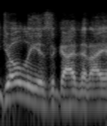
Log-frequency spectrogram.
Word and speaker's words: Doley: It's L-A-C-H-Y is his first name, pronounced Lucky, D-O-L-E-Y, Dolly, and the Australian blues rock guy.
